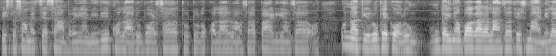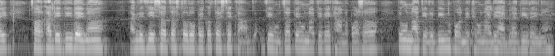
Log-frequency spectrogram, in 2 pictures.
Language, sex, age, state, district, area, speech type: Nepali, female, 60+, West Bengal, Jalpaiguri, rural, spontaneous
